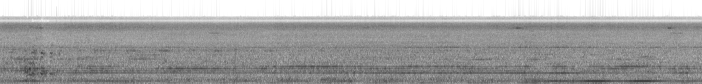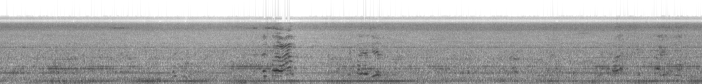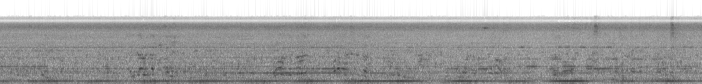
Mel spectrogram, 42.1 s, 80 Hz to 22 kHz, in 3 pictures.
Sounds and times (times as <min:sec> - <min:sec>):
Speech: 0:19.2 - 0:20.1, 0:20.9 - 0:22.0, 0:25.9 - 0:28.0, 0:30.6 - 0:32.3, 0:33.4 - 0:38.4.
